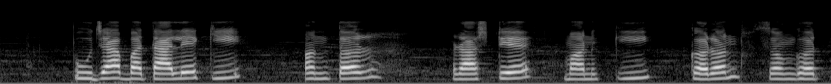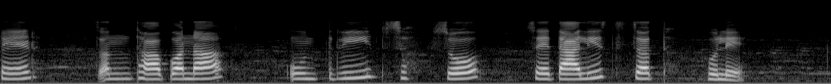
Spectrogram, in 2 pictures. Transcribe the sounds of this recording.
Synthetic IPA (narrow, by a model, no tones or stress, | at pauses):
pud͡ʒabət̪aleki | ənt̪əɾː | asʈɾijə | manki | kəɾən | səŋɡʱəʈeɽ | sənt̪ʰapna | unt̪ɾins | sɔ | sət̪alisːət̪ʰ | ɦole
